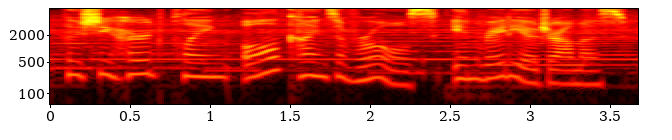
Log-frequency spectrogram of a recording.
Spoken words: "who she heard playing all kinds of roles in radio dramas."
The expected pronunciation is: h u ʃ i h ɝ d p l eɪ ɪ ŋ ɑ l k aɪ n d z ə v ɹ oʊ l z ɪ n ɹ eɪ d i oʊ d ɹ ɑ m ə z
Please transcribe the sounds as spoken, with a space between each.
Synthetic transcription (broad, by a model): h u ʃ i h ɝ d p l eɪ ɪ ŋ ɑ l k aɪ n d z ə v ɹ oʊ l z ɪ n ɹ eɪ d i oʊ d ɹ ɑ m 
